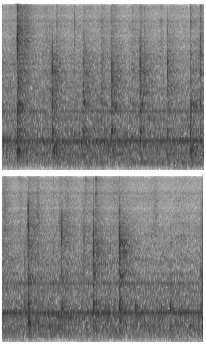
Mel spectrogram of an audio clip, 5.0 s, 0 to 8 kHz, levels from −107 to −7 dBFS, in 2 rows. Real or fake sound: fake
